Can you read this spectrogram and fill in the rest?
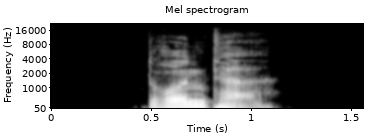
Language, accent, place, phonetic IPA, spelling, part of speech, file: German, Germany, Berlin, [ˈdʁʊntɐ], drunter, adverb, De-drunter.ogg
- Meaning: contraction of darunter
